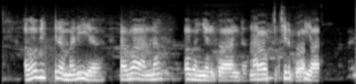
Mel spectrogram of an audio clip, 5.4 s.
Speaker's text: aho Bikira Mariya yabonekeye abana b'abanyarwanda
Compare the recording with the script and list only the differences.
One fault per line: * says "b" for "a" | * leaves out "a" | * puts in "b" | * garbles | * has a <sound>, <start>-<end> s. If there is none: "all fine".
* has a dropout, 0.7-0.8 s
* leaves out "yabonekeye"
* garbles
